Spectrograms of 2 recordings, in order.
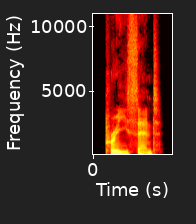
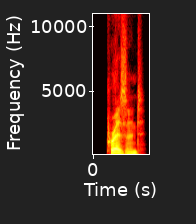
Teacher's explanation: stressing the second syllable in present, like present, can mean to introduce or give, while stressing the first syllable, present, typically refers to a gift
